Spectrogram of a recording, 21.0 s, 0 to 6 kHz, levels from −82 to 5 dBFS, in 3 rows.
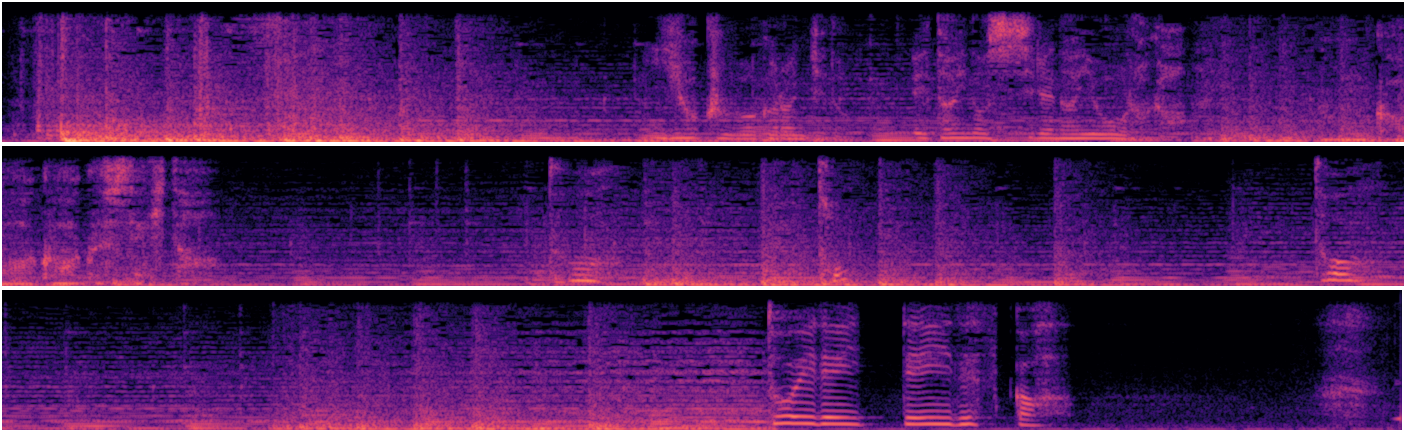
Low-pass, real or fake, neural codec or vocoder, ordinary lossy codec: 5.4 kHz; real; none; none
